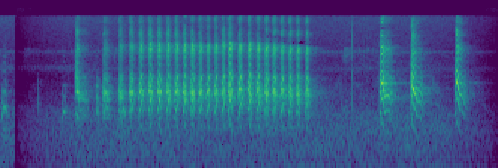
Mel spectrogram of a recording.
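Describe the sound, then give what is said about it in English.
A red-bellied woodpecker's rolling call: a fast, even trill of about a dozen and a half rattling notes, followed by three separate, louder, sharper calls. No one speaks. “They also do a rolling call.”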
